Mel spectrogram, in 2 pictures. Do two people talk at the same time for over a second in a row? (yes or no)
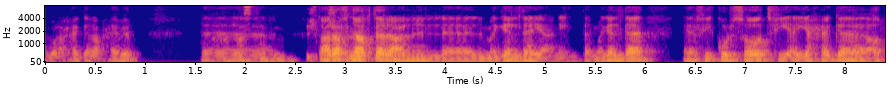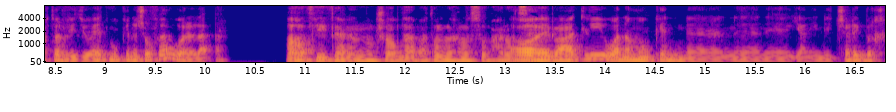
yes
